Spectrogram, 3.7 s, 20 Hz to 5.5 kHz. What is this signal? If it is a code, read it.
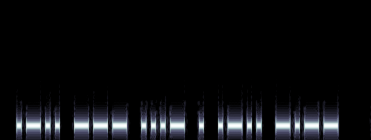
Morse code, heard as a keyed tone, about 25 wpm, 600 Hz. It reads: LOVELY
